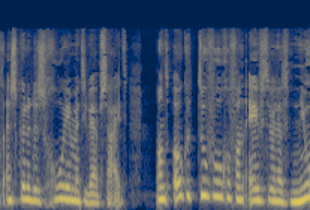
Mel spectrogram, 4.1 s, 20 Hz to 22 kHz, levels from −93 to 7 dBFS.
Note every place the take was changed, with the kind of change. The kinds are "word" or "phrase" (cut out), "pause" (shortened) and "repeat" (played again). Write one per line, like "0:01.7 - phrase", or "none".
0:01.9 - pause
